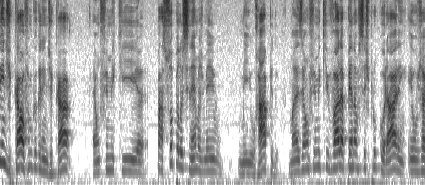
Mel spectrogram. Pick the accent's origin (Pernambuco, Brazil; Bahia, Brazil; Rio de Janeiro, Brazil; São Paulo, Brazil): Rio de Janeiro, Brazil; eu, como carioca também, eu vivi um pouco daquilo ali que tem no Cidade de Deus. Eu morava do lado da Cidade de Deus, sim, na freguesia.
